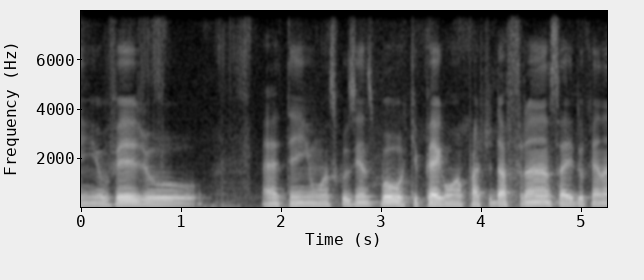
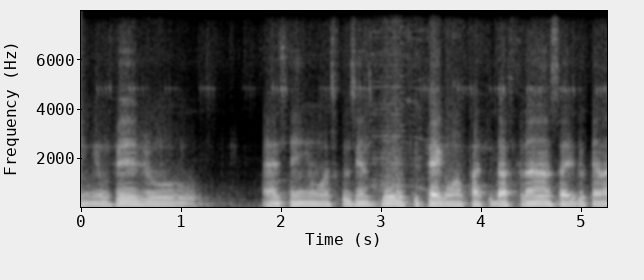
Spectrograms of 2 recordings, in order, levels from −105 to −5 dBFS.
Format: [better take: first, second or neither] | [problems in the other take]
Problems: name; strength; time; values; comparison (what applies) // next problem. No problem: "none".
first | noise reduction (neural separator model SepFormer DNS4)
